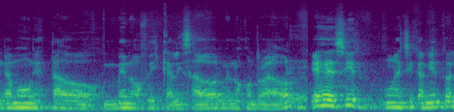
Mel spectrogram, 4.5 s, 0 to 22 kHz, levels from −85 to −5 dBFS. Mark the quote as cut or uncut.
cut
